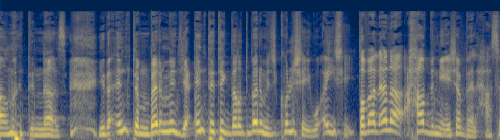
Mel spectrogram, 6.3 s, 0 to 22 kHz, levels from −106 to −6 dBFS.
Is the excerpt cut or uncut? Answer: cut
